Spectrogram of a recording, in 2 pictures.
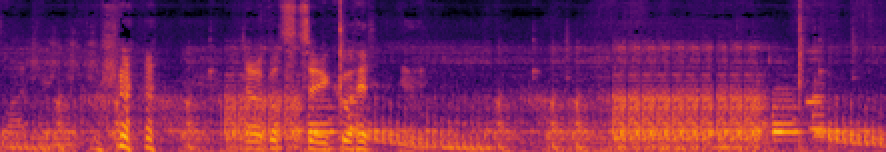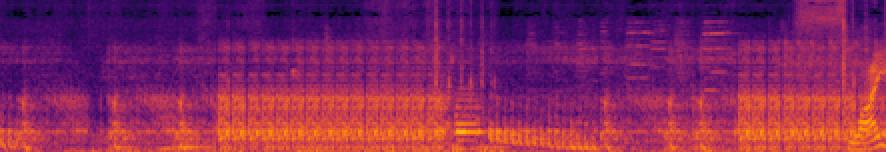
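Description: A slot machine plays a bright electronic jingle.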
